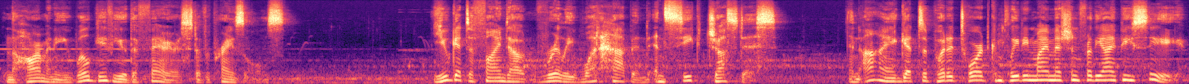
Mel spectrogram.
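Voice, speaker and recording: An actor playing a smooth, scheming young corporate negotiator and gambler in a video game, with sly, teasing pauses. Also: male voice, medium pitch, animated, background noise, close to an everyday voice. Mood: breezy persuasion.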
